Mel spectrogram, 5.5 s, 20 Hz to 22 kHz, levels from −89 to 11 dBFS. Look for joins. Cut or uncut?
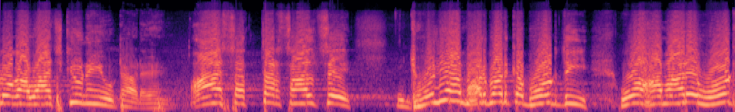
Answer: cut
